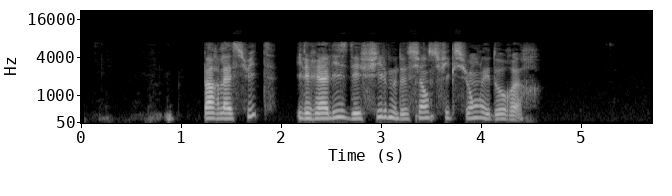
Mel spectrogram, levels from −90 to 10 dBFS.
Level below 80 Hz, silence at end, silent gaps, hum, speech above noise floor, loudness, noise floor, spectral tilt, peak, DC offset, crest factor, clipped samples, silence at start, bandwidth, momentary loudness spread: -70 dBFS; 1.15 s; none; none; 53 dB; -23 LUFS; -77 dBFS; -4 dB/octave; -2 dBFS; under 0.1%; 24 dB; under 0.1%; 0.85 s; 7.4 kHz; 19 LU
